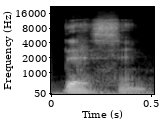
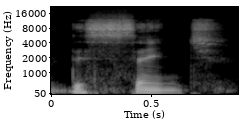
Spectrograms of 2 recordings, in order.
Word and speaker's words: Descent: Em 10º lugar, Amnesia: The Dark Descent. Na verdade é Descent, eu errei a pronúncia e eu continuo falando errado.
